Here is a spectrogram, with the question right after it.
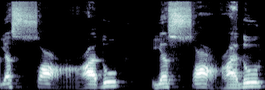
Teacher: یا کو صاد کے ساتھ ملائیں گے، صاد کو موٹا کر کے بھی پڑھیں گے، سختی کے ساتھ بھی پڑھیں گے، پھر اس صاد کو عین کے ساتھ ملائیں گے اور عین کے اوپر بھی ہم نے سختی کرنی ہے۔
